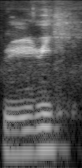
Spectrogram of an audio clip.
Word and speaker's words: lwi: to Tiap speaking people, no one actually pronounces it as Louis. So there's always a ya sound there to make it Louis.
